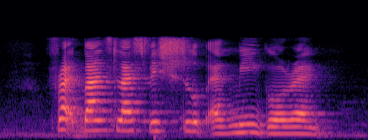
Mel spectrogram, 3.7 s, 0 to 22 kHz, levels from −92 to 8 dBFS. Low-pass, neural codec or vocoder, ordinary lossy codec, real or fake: 7.2 kHz; none; none; real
